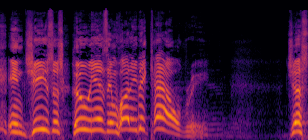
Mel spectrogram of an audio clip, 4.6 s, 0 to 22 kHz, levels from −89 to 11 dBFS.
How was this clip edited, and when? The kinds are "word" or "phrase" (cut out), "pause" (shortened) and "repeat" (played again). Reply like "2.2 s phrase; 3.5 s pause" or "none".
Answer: 1.0 s word; 1.4 s word; 2.1 s word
